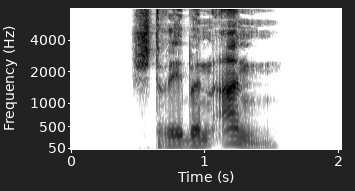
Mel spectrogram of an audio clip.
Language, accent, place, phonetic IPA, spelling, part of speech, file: German, Germany, Berlin, [ˌʃtʁeːbn̩ ˈan], streben an, verb, De-streben an.ogg
- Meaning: inflection of anstreben: 1. first/third-person plural present 2. first/third-person plural subjunctive I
